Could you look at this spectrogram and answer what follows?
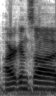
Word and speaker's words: Arkansas: uh cuz it's French Arkansas is a French word uh that's because they open the Border yeah yeah Arkansas is is is pronounced that way because it is a French word not there's no other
